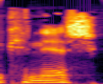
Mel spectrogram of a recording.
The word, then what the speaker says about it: knish: J-Hops is saying I'm pronouncing Knish correctly.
